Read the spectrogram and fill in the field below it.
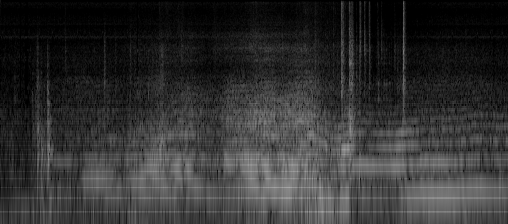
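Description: A car engine starts and revs unevenly, then settles into a rough idle.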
